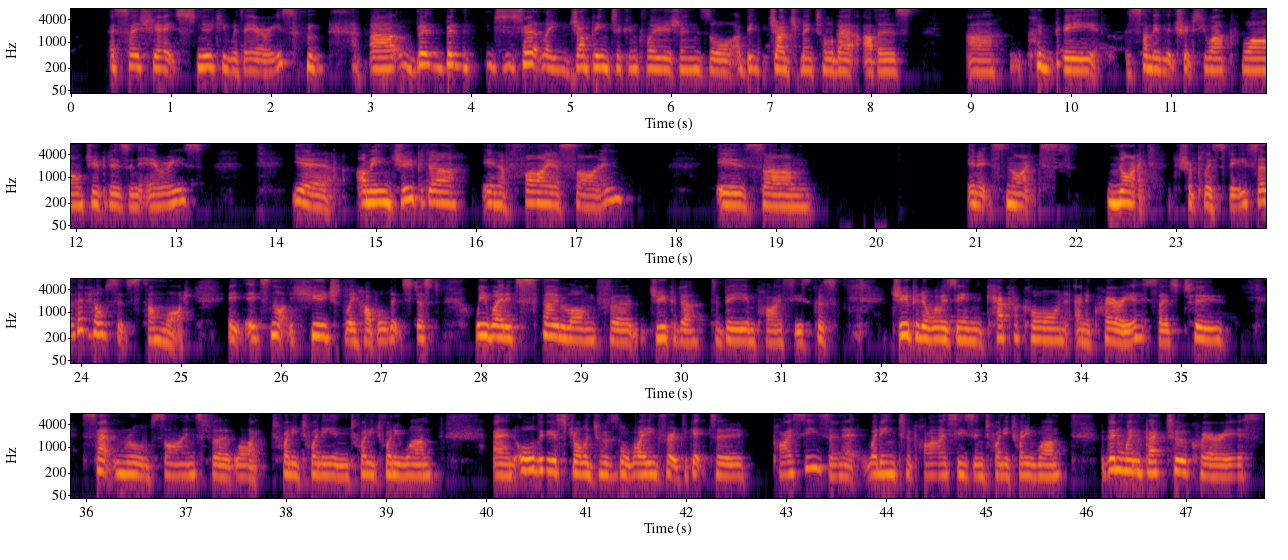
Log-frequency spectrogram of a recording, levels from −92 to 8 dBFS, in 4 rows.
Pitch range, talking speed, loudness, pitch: 170-210 Hz, 135 wpm, -24 LUFS, 185 Hz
